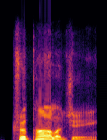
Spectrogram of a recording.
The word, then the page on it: tropology: British English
